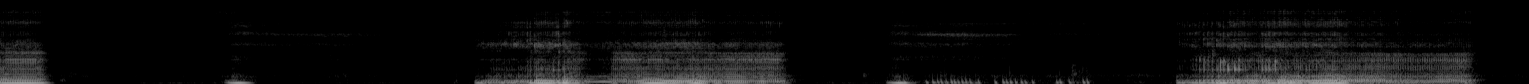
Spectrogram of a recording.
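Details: Sleeping St. Bernard dog: loud, deep, rumbling snores on each in-breath with short snorts between, roughly 9 breaths a minute; heavy snoring.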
